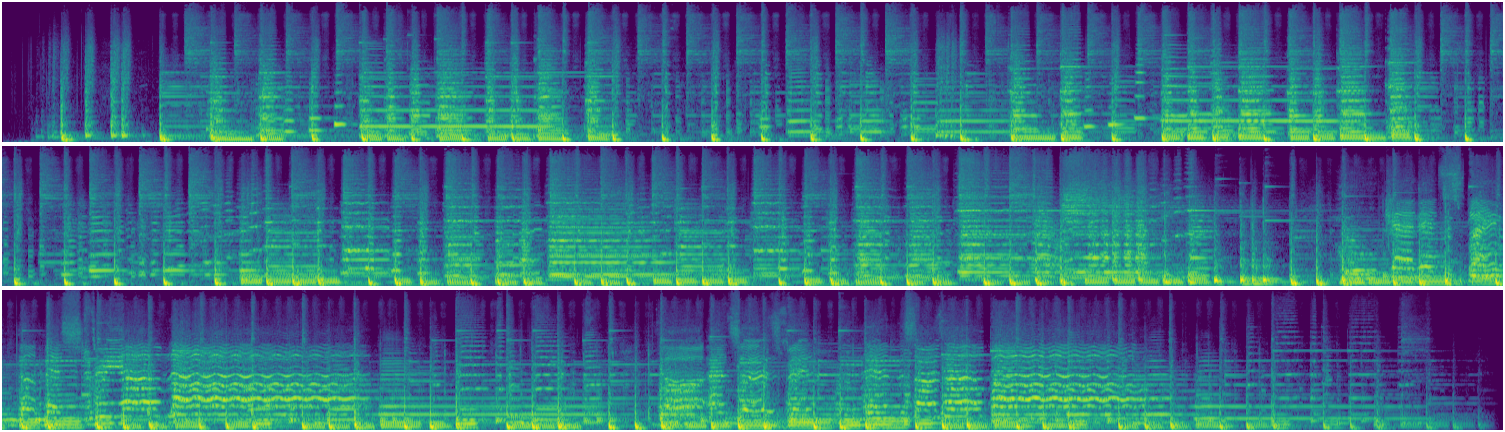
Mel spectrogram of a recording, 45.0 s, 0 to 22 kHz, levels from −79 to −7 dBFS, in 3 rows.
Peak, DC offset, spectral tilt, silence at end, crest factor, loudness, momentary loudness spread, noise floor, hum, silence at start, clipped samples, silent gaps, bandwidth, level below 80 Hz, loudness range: 0 dBFS; under 0.1%; -5.5 dB/octave; 0.2 s; 18 dB; -18 LUFS; 8 LU; -43 dBFS; none; 0.35 s; under 0.1%; none; over 20 kHz; -32 dBFS; 6 LU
